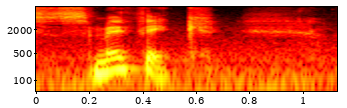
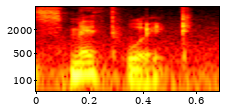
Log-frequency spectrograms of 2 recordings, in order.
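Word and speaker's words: Smethwick: Production says, "Just for the record, the W is silent. Smithic." I have actually heard both though from locals smithic and smithwick.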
